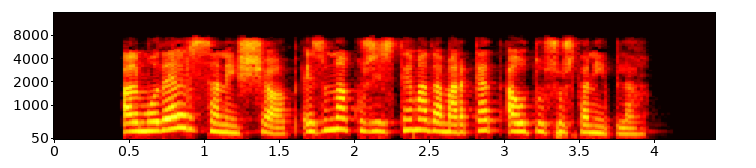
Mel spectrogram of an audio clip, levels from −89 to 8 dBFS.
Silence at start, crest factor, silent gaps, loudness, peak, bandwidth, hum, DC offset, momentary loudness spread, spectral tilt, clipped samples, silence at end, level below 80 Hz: 0.45 s; 18 dB; none; -17 LUFS; -2 dBFS; 8 kHz; none; under 0.1%; 7 LU; -2.5 dB/octave; under 0.1%; 0.5 s; -60 dBFS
